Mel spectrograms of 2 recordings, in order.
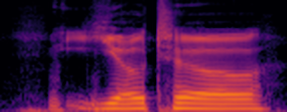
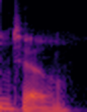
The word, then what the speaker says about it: Yuto: Yoto. I think Yuto. You always say saying that name wrong. Yuto.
